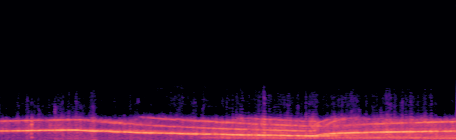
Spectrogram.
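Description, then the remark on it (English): An ambulance siren wails loudly as an ambulance goes by right by an apartment in Providence, Rhode Island, its tone sliding steadily downward and then rising again as it passes, with road noise underneath and no voices. “And I'm sorry, there's an ambulance going by.”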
